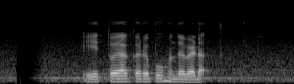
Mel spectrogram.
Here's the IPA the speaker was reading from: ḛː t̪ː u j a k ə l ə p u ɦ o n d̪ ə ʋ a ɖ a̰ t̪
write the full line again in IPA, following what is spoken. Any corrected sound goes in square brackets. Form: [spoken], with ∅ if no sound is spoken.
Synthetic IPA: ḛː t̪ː [o] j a k ə [ɾ] ə p u ɦ o n d̪ ə ʋ [æ] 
